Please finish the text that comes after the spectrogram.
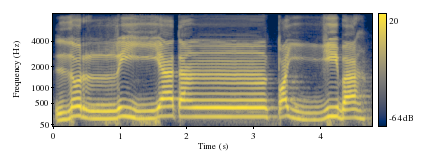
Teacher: من لدنک ذریۃ طیبہ، ذال را پیش در را، یا زیر ری، یا زبر یا، ذریہ تا دو زبرتن ناک میں آواز پیدا کریں گے. ذریۃ طیبہ، طا یا زبر طی، یا زیر ی، طیبہ زبر با، تا دو زبرتن، طیبتن وقفاً جب رکیں گے تو گولتا ہا بن جائے گی، طیبہ.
